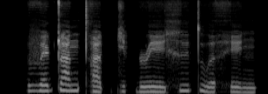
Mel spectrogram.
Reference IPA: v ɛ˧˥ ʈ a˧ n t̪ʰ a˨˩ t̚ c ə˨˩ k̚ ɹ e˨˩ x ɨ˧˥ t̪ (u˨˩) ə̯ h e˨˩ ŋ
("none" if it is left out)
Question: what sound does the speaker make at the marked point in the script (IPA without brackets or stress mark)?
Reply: u˨˩˨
